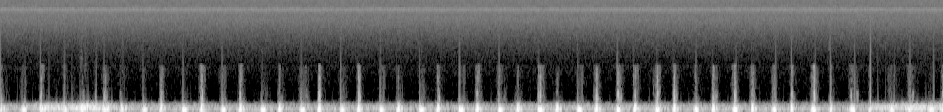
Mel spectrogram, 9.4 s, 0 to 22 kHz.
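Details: An adult woman's heart heard through a doctor's stethoscope during a checkup: a fast, regular heartbeat of about 150 beats a minute (tachycardia).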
